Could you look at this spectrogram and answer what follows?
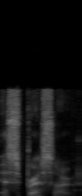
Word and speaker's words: espresso: So, but the at the end is we normally say espresso.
